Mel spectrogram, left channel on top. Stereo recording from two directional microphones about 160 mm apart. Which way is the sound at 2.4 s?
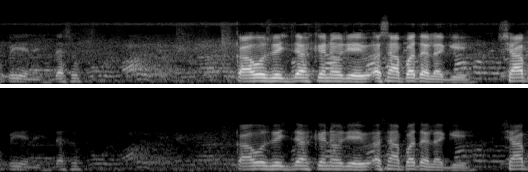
35° left (ahead or behind).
